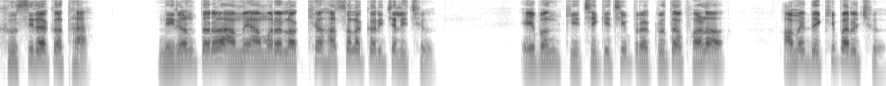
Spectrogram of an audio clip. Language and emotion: Odia, happy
